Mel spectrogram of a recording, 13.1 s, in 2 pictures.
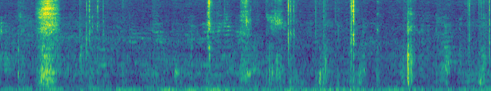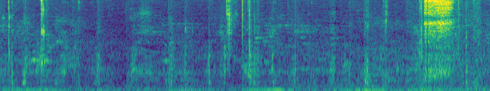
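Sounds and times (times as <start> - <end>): steady low hum: 0.0 - 13.0
wet chewing mouth smacks: 2.7 - 8.5, 9.5 - 10.1.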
